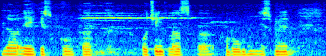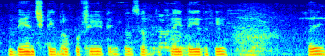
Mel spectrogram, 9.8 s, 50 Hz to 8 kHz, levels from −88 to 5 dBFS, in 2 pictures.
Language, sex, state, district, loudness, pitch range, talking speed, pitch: Hindi, male, Chhattisgarh, Sarguja, -21 LUFS, 140-150 Hz, 90 wpm, 145 Hz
